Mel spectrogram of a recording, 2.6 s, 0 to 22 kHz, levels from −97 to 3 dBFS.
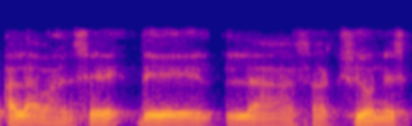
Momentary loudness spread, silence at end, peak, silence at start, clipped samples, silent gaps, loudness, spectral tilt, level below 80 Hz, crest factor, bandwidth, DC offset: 12 LU; 0.05 s; -6 dBFS; 0 s; under 0.1%; none; -23 LUFS; -7.5 dB/octave; -50 dBFS; 16 dB; 8.4 kHz; under 0.1%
